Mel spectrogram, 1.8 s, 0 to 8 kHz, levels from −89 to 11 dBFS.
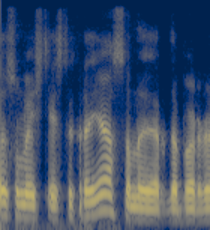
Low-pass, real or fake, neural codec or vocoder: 7.2 kHz; fake; codec, 24 kHz, 1.2 kbps, DualCodec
